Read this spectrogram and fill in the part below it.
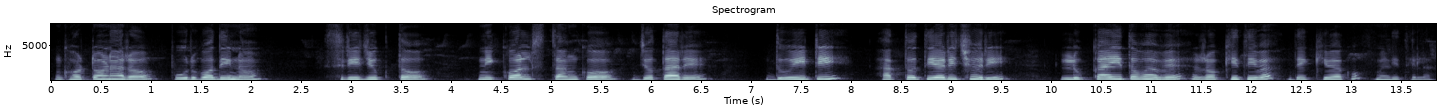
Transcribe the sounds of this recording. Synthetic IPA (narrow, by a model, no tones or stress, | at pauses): ɡʱɔʈɔɽ̃aɾɔpuɾbɔd̪inɔ | sɾid͡ʒukt̪ɔ | nikɔlst̪aŋkɔd͡ʒɔt̪aɾe | d̪ujʈi | hat̪ɔt̪ijaɾit͡ʃʰuɾi | lukajit̪ɔbʱaβeɾɔkʰit̪ʰibad̪ekʰibakumiɭit̪ʰila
